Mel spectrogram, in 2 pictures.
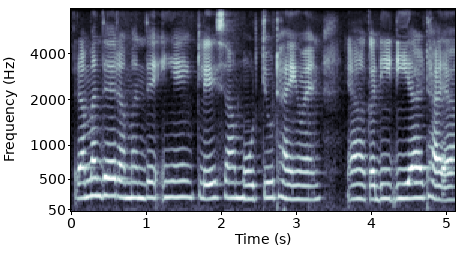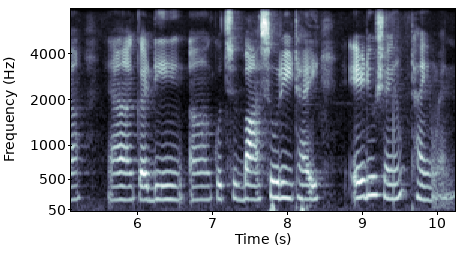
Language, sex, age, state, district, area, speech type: Sindhi, female, 18-30, Gujarat, Surat, urban, spontaneous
